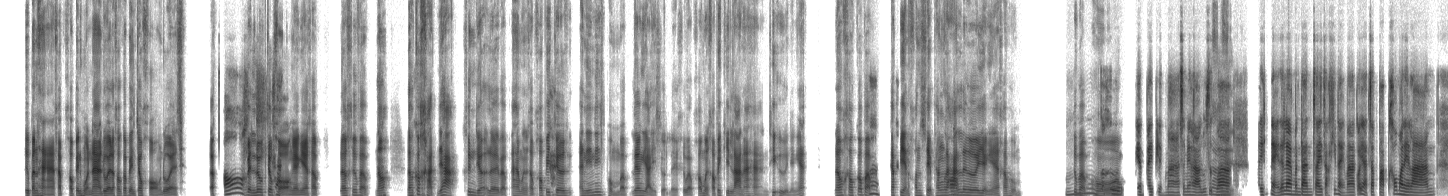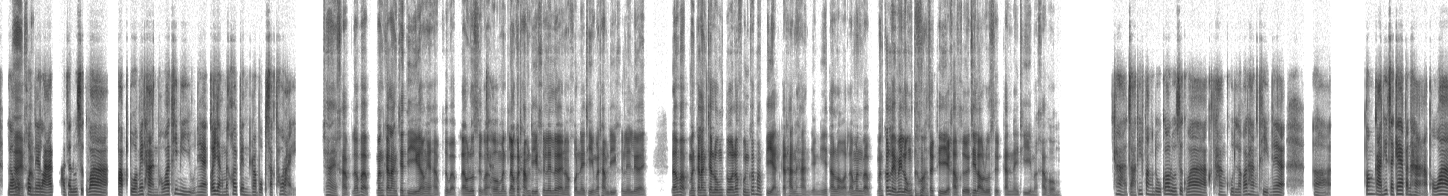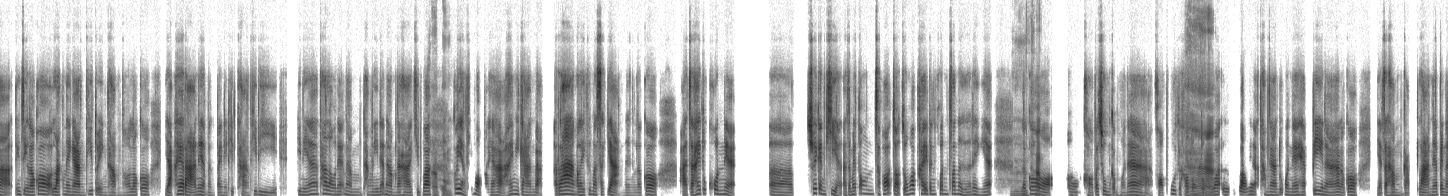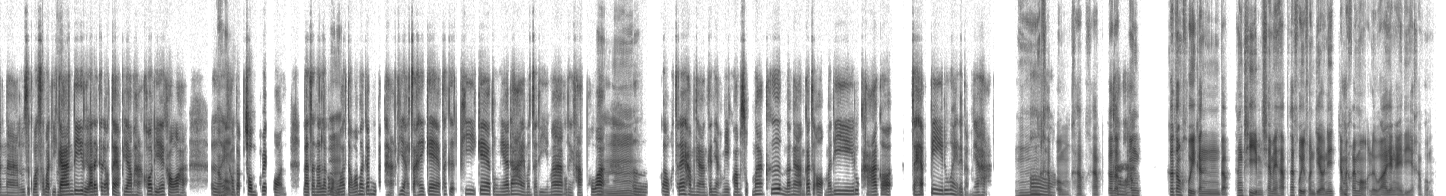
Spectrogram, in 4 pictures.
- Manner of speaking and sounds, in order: tapping; chuckle; other background noise; in English: "คอนเซปต์"; laughing while speaking: "ตัว"
- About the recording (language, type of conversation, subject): Thai, advice, ควรทำอย่างไรเมื่อมีแต่งานด่วนเข้ามาตลอดจนทำให้งานสำคัญถูกเลื่อนอยู่เสมอ?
